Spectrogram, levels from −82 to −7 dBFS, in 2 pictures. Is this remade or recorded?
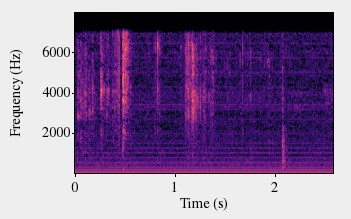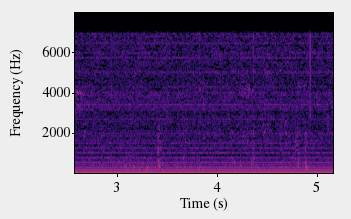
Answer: recorded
